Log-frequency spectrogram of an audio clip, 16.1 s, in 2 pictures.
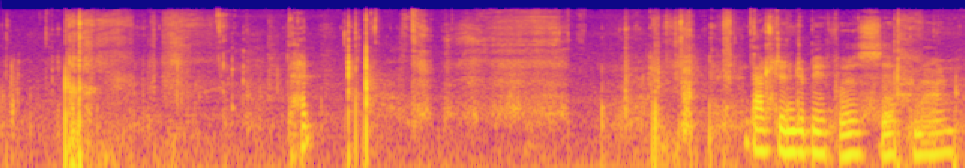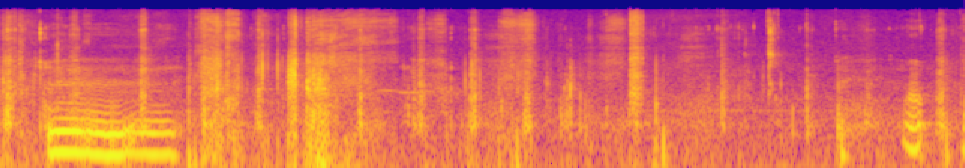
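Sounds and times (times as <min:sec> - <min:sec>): chewing and crunching food: 0:00.0 - 0:16.0
person humming: 0:08.4 - 0:09.7.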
